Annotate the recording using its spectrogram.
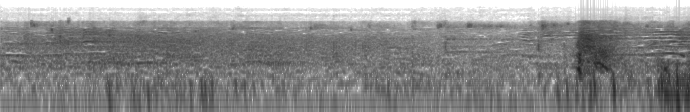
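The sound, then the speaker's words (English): A basketball commentator gives a single sharp, loud sneeze near the end of a clip from a Boyd County game broadcast, over a steady wash of crowd murmur, followed by a brief rustle of noise. “Excuse me for the sneeze there.”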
